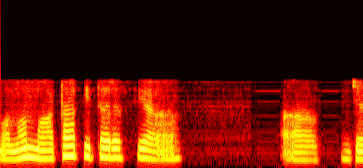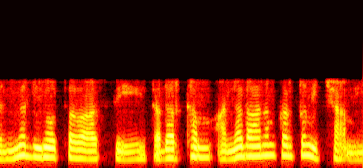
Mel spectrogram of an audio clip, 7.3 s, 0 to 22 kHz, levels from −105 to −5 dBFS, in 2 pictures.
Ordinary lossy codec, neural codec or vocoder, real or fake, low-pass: none; vocoder, 22.05 kHz, 80 mel bands, HiFi-GAN; fake; 3.6 kHz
